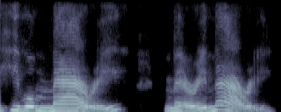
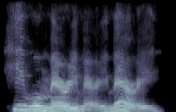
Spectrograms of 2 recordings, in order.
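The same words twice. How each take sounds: First: Slow, first MARRY with flat 'a' as in cat; MARRY as "ma-ree" against "meh-ree", drawn out; East Coast vowels. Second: MARRY each time identical, like "merry"; merged vowels. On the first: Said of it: "pronounce these a little bit differently". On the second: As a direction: West Coast demo, every MARRY with the same 'eh'. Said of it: "say a sentence like this". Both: Shown as a demonstration.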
